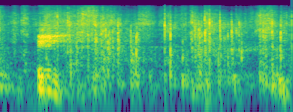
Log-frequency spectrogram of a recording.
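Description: A sheet of paper crinkling and rustling as it is handled and unfolded, a run of small crackles.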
